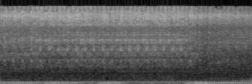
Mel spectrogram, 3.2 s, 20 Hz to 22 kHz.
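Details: Steady idle drone with a faint high hiss and whirr on a 16-valve engine; unusual idle noise, source not pinned down; owner suspects the throttle butterfly or a tensioner pulley, not confirmed.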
